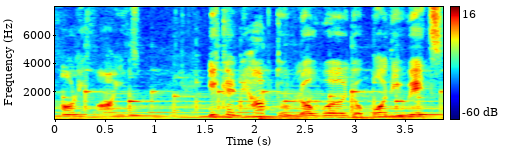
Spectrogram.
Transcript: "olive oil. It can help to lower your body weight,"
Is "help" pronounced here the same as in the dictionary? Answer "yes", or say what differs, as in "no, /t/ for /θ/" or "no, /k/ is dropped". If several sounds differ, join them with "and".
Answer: no, /l/ is dropped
